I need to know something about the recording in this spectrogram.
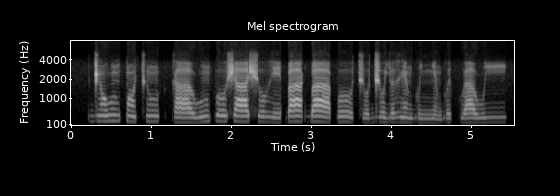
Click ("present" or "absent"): absent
